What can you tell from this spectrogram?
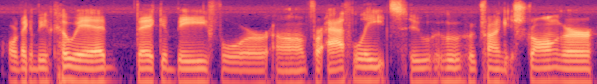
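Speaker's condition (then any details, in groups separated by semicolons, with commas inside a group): Stuttering; individual and group speech therapy, University of Alabama speech department linked; advertising stuttering to clients for several months, also disclosing at church; blocks when rushing in, less stuttering when discussing stuttering, stops and takes deep breath; repeated sounds, repeated words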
